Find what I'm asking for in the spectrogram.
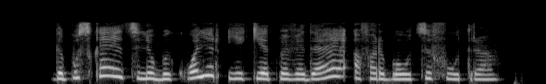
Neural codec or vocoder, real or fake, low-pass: vocoder, 22.05 kHz, 80 mel bands, WaveNeXt; fake; 7.2 kHz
